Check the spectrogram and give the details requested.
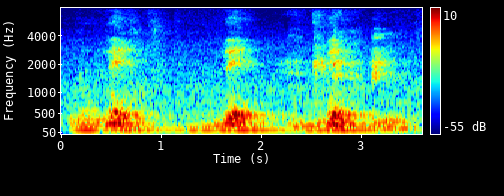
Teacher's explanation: Y esa es una D suave. Siempre interdental, siempre fricativa. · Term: D interdental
